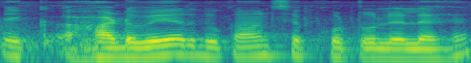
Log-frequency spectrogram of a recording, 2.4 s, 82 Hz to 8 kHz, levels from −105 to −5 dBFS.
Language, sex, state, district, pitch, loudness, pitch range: Hindi, male, Bihar, Jamui, 130 Hz, -18 LUFS, 120-140 Hz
